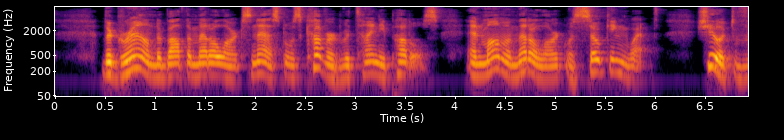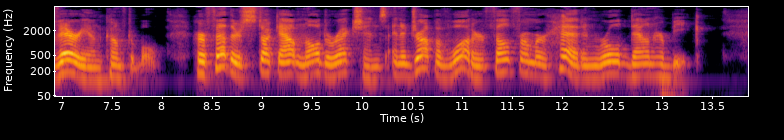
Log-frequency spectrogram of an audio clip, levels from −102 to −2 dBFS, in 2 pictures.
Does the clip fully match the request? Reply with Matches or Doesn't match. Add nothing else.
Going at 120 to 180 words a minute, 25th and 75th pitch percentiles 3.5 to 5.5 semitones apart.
Doesn't match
